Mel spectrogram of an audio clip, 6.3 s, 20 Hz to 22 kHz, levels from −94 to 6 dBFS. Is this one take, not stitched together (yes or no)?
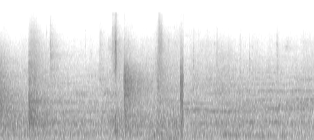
yes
